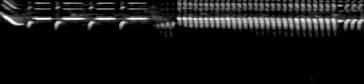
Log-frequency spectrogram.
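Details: Singing canary in an excited state gives looping descending whistles and a long held tone, a short rasp, then breaks into a fast, rhythmic rolling trill.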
